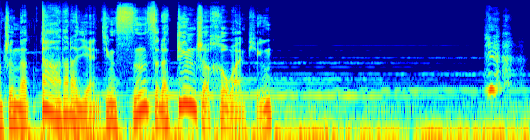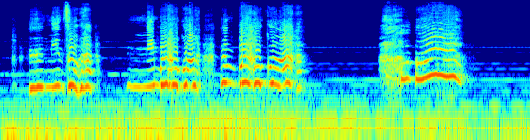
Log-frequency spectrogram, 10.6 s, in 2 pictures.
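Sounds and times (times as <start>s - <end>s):
speech: 0.0s - 2.9s, 4.8s - 7.0s
woman's short scream on waking from a nightmare: 4.9s - 8.4s, 9.1s - 10.0s.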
